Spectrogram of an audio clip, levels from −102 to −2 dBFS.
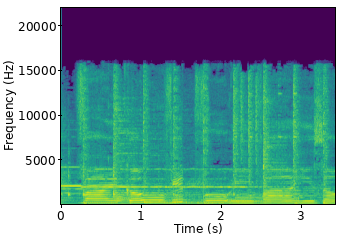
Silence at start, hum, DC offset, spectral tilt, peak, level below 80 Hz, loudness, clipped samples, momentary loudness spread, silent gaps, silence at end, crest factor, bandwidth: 0 s; none; under 0.1%; -3 dB/octave; 0 dBFS; -34 dBFS; -11 LUFS; under 0.1%; 4 LU; none; 0 s; 12 dB; 16.5 kHz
